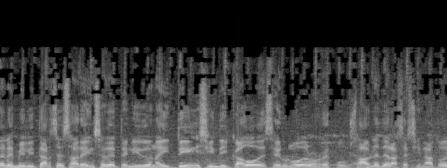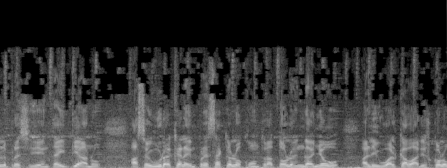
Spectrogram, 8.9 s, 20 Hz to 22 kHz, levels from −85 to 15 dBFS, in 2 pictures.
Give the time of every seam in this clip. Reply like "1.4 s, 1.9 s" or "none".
none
